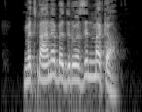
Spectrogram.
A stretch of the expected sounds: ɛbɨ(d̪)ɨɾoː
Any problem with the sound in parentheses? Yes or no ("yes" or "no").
no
